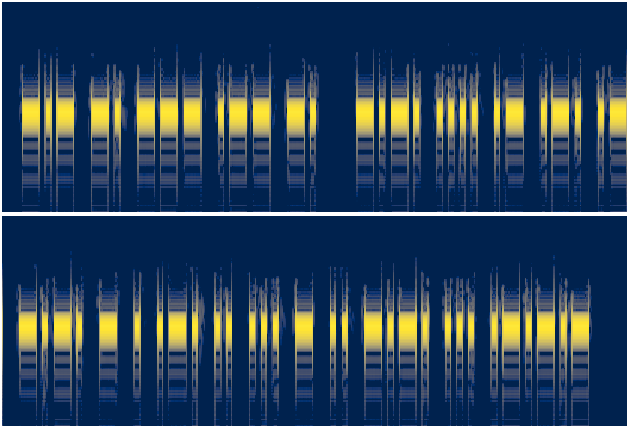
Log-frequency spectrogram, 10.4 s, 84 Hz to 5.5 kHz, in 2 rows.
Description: Morse code, heard as a keyed tone, about 25 wpm, 600 Hz. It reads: KNOWN CHARACTERISTICS.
